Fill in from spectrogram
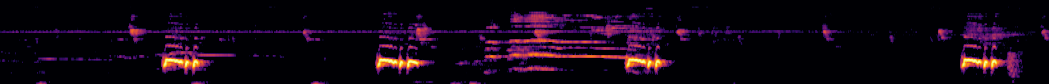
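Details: Local zebra dove song played as a lure for wild zebra doves and to stir reluctant captive singers. Four short bursts of quick staccato coos, spaced two to four seconds apart, plus a brief drawn-out tone between bursts.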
